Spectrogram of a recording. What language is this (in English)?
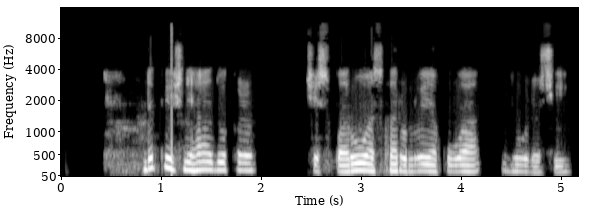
Pashto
